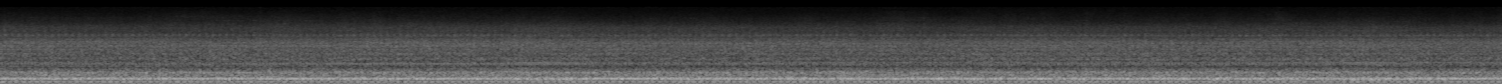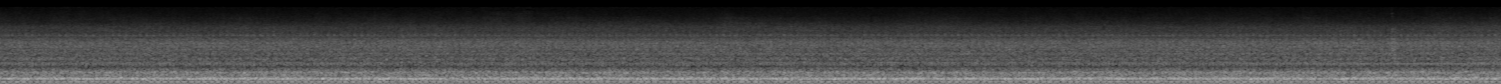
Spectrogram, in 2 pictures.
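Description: Backhoe's diesel engine running steadily at a constant speed, with no knocks or clanks.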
